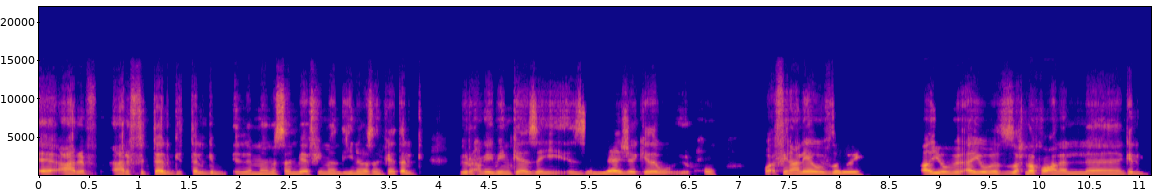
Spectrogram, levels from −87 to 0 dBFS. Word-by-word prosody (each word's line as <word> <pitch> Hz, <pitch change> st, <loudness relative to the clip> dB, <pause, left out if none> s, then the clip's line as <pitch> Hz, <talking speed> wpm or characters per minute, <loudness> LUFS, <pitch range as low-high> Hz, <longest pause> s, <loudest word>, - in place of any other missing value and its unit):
آآ 115 Hz, -, +3 dB
عارف 150 Hz, +3 st, -1 dB, 0.2 s
عارف 140 Hz, -, -1 dB
التلج 145 Hz, +1 st, +2 dB
التلج 135 Hz, +2 st, -3 dB
ب 125 Hz, -, -10 dB
لما 115 Hz, -1 st, -4 dB
مثلًا 130 Hz, +2 st, +2 dB
بيبقى 115 Hz, -2 st, +1 dB
في 130 Hz, +3 st, -4 dB
مدينة 130 Hz, +1 st, -3 dB
مثلًا 130 Hz, -1 st, -1 dB
فيها 135 Hz, -, 0 dB
تلج، 150 Hz, +4 st, +1 dB, 0.5 s
بيروحوا 125 Hz, -1 st, -2 dB
جايبين 145 Hz, +6 st, -1 dB
كده 160 Hz, +1 st, +1 dB
زي 130 Hz, -5 st, -1 dB
الزلاچة 120 Hz, +4 st, +2 dB
كده، -, -, +1 dB
ويروحوا -, -, -7 dB, 0.5 s
واقفين 160 Hz, -, 0 dB
عليها 160 Hz, +3 st, +4 dB
ويفضلوا 150 Hz, -1 st, +1 dB
إيه، 155 Hz, -1 st, +1 dB, 0.6 s
أيوه 170 Hz, -3 st, +5 dB
ب 145 Hz, -, -4 dB
أيوه 155 Hz, +1 st, +2 dB
بيتزحلقوا 140 Hz, +2 st, +3 dB
على 125 Hz, -2 st, +2 dB
الجليد، 115 Hz, 0 st, -2 dB
135 Hz, 165 wpm, -26 LUFS, 120-150 Hz, 0.6 s, أيوه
